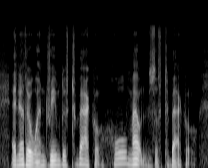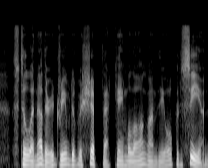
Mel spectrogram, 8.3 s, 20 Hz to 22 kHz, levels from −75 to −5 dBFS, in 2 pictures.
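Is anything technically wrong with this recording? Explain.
No, nothing technically wrong can be heard here.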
